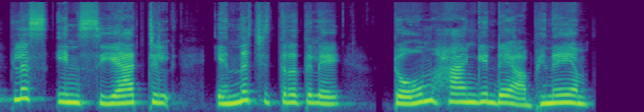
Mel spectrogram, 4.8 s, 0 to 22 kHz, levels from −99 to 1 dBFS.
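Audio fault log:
No fault can be heard anywhere in this speech audio.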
